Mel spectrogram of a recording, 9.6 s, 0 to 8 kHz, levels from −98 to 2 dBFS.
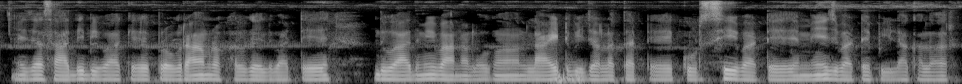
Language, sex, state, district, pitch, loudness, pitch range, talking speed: Bhojpuri, male, Uttar Pradesh, Deoria, 105 Hz, -30 LUFS, 105-110 Hz, 135 wpm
